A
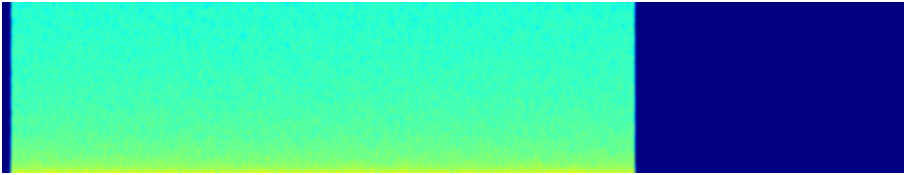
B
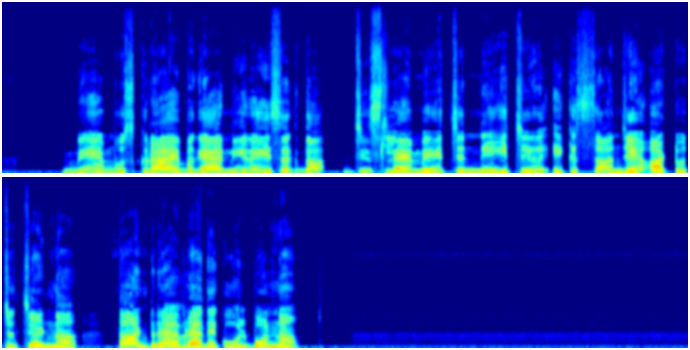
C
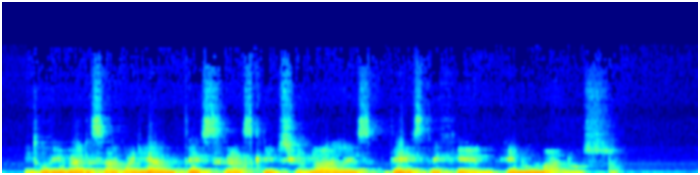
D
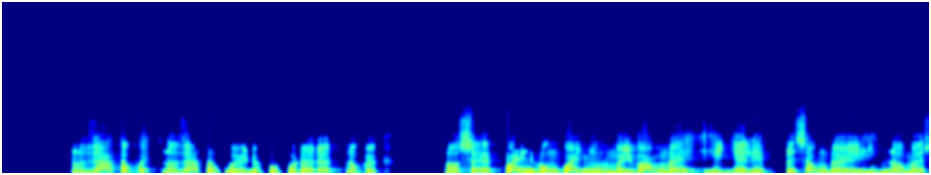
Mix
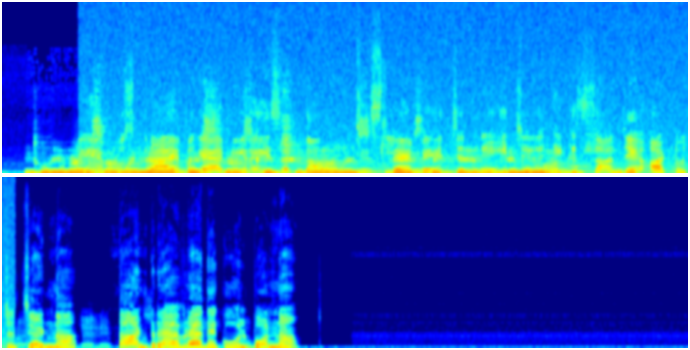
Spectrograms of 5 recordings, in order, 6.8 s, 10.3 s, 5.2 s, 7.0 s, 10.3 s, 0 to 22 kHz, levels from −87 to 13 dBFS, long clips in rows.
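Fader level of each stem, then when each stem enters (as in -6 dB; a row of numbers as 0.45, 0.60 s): -14.5, +3.0, +1.0, -14.5 dB; 0.50, 0.00, 0.00, 0.25 s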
